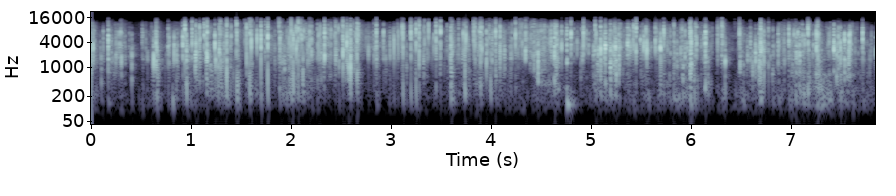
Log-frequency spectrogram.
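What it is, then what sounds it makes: Plastic bag of slime. A small sealed clear plastic bag full of pink slime is held in one hand near the microphone and squeezed and crinkled by fingers with long pink nails. A dense, continuous run of sharp, bright crackles and crinkles fills the clip, with quick pops over a slight squishy undertone and almost no low end.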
